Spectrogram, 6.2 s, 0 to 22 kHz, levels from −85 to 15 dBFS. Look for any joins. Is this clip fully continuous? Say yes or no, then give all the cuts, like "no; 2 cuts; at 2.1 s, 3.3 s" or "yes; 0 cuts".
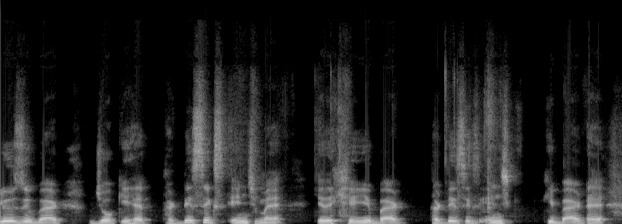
yes; 0 cuts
